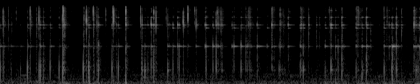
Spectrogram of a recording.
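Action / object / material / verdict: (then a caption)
tap / embossed glass drinking tumbler / glass / none. Long nails and fingertips tap rapidly on an empty, hollow turquoise embossed glass tumbler held in the hand. The result is a quick, uneven string of bright, high clinks that die away almost instantly, with a faint steady tone near 2 kHz and almost no low end.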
